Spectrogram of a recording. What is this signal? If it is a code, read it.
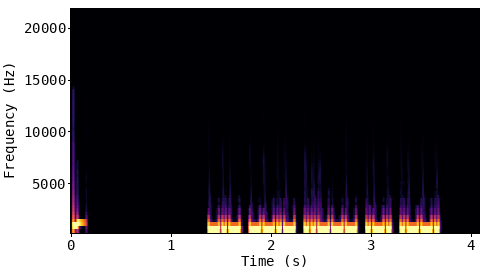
Morse code, heard as a keyed tone, about 36 wpm, 700 Hz. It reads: KQ2RP
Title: NA SOTA Chaser Callsigns 35wpm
